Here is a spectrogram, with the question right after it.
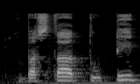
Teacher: ਕਈ ਵਾਰ ਟੂਟੀ ਬੋਲ ਜਾਂਦੇ ਆਂ ਦੋਵੇਂ ਟੈਂਕੇ ਬੋਲ ਜਾਂਦੇ ਆਂ ਪਹਿਲਾਂ ਤੱਤਾ ਹੈ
